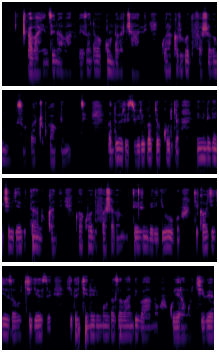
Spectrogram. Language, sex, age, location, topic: Kinyarwanda, male, 18-24, Musanze, agriculture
